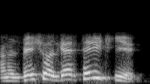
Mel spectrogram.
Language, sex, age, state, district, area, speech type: Kashmiri, male, 18-30, Jammu and Kashmir, Kupwara, rural, conversation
